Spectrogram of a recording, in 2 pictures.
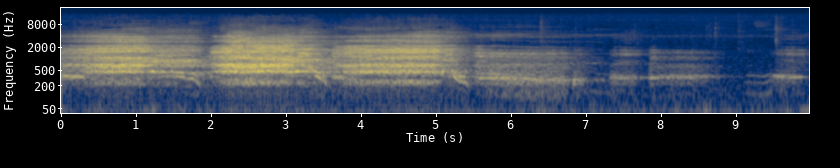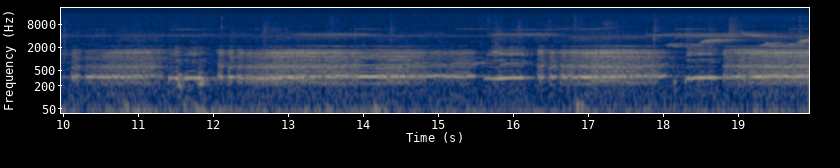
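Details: Central American rainforest howler monkeys: three powerful, harsh roaring howls pulse one after another at the start, then fade into a softer, steady, buzzing drone with scattered quieter calls.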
